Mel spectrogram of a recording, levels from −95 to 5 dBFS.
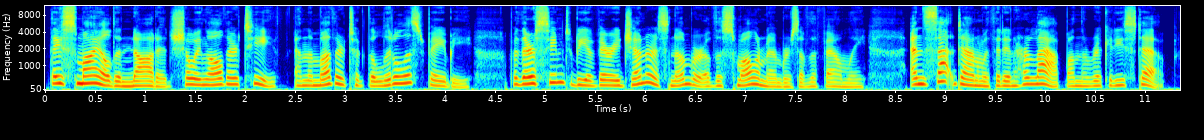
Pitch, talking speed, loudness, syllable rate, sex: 210 Hz, 225 wpm, -18 LUFS, 6.0 syllables/s, female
